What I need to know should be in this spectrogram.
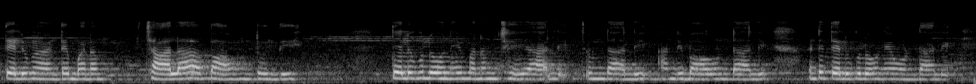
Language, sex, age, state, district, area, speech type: Telugu, female, 18-30, Telangana, Hyderabad, urban, spontaneous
